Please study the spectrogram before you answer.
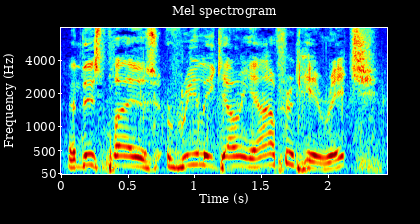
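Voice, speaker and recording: A man's voice: sits high, animated, normal speed. A man working as lead golf commentator, calling play-by-play in a broadcast style. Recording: clear background ambience noise.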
